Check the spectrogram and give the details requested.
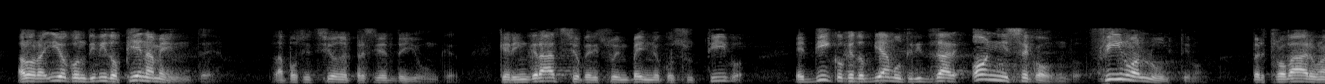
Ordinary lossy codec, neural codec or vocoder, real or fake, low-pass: AAC, 24 kbps; none; real; 5.4 kHz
